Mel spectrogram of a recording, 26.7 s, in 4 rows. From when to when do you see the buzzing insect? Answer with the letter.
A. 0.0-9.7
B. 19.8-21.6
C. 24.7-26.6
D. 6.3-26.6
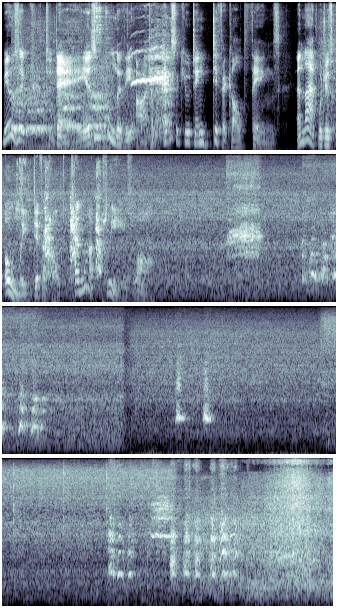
C.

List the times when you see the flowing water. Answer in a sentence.
The flowing water can be heard from 6.3 to 26.6 s.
